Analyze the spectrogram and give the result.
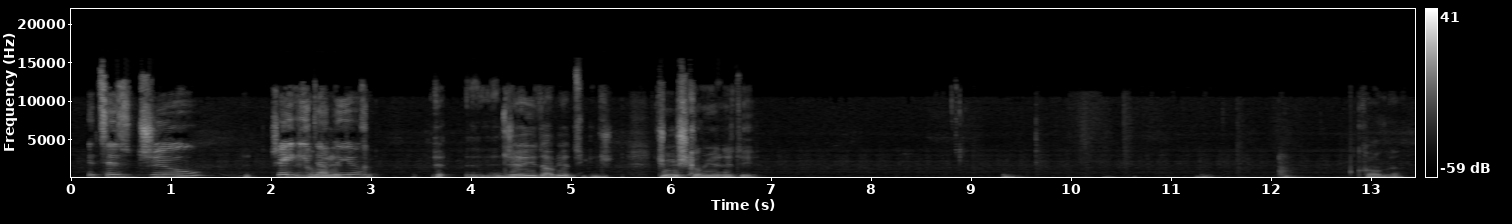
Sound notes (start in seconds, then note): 7.0 pauses for 6 seconds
